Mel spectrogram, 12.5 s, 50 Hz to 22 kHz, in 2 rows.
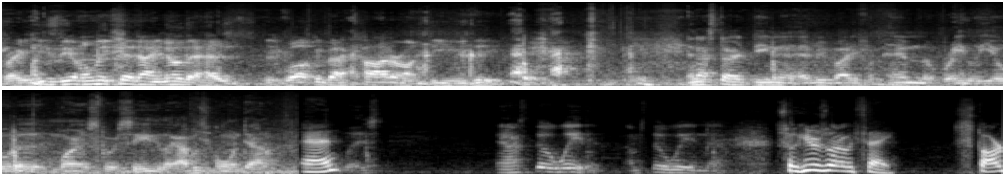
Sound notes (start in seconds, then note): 3.4 laughs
